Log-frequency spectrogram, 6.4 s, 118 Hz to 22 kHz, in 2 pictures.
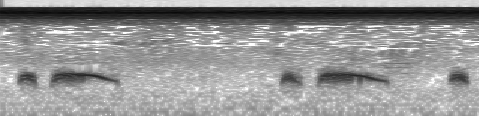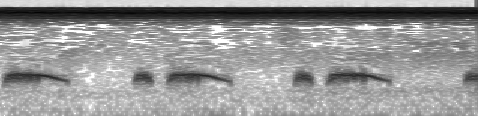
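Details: Spotted dove in a 2024 singing match, performing the Thúc kèm Bo style with shifting phrasing. Each phrase is a short low coo followed by a longer arched coo that rises slightly and then falls. About six phrases come in steady succession over a constant background hiss.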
